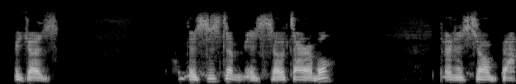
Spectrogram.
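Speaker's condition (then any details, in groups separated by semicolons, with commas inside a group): Muscular dystrophy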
